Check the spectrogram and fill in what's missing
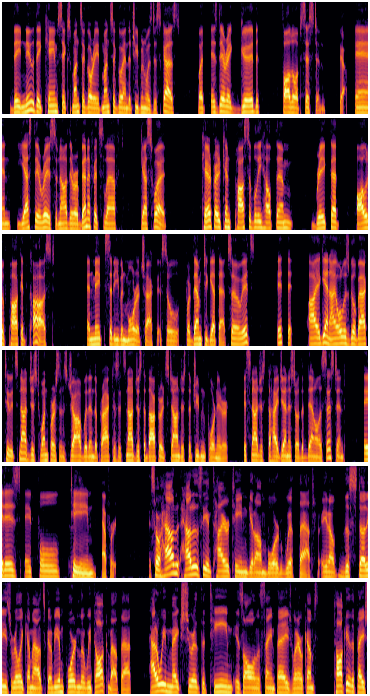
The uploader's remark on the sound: In this episode recorded at SmileCon in Orlando, Fla.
